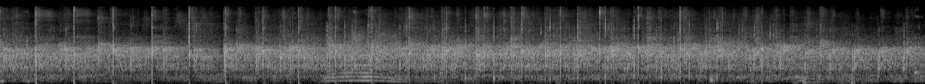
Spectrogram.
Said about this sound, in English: And this project is reality, and I think you deserve a round of applause from all of us for what you have done. If not a standing ovation.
